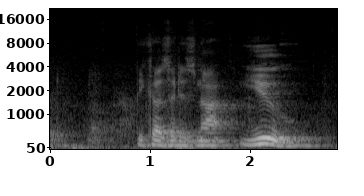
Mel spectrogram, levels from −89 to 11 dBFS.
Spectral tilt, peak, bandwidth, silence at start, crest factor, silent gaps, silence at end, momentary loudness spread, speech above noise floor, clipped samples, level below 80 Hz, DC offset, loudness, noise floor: -8 dB/octave; -12 dBFS; 9.8 kHz; 0 s; 18 dB; none; 0.1 s; 23 LU; 23 dB; under 0.1%; -54 dBFS; under 0.1%; -28 LUFS; -51 dBFS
